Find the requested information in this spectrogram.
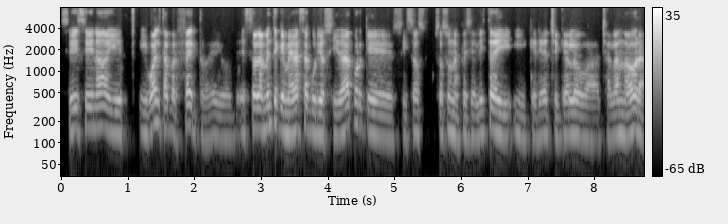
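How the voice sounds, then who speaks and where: This man speaks at a moderate pace with hardly any pauses. His voice is somewhat breathy, and his intonation fairly even. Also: medium pitch for a man. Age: 30s. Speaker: podcast host. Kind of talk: interview.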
